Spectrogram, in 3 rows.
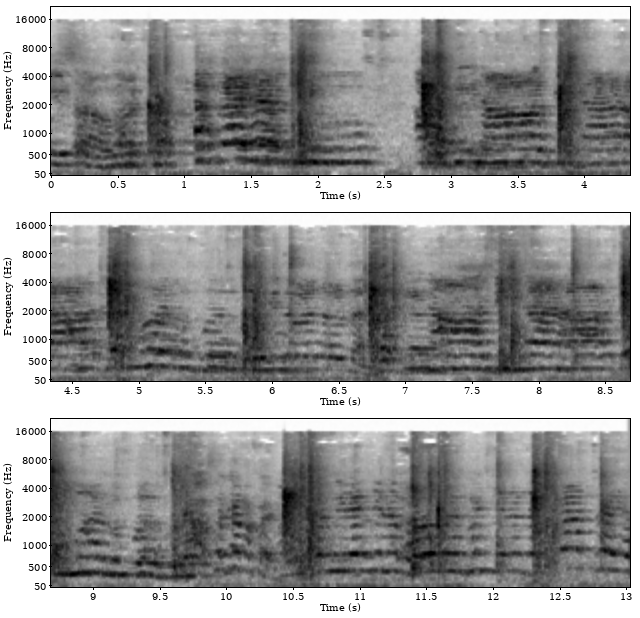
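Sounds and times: women singing together: 0.0 - 13.0
hands clapping in time: 11.4 - 13.0.

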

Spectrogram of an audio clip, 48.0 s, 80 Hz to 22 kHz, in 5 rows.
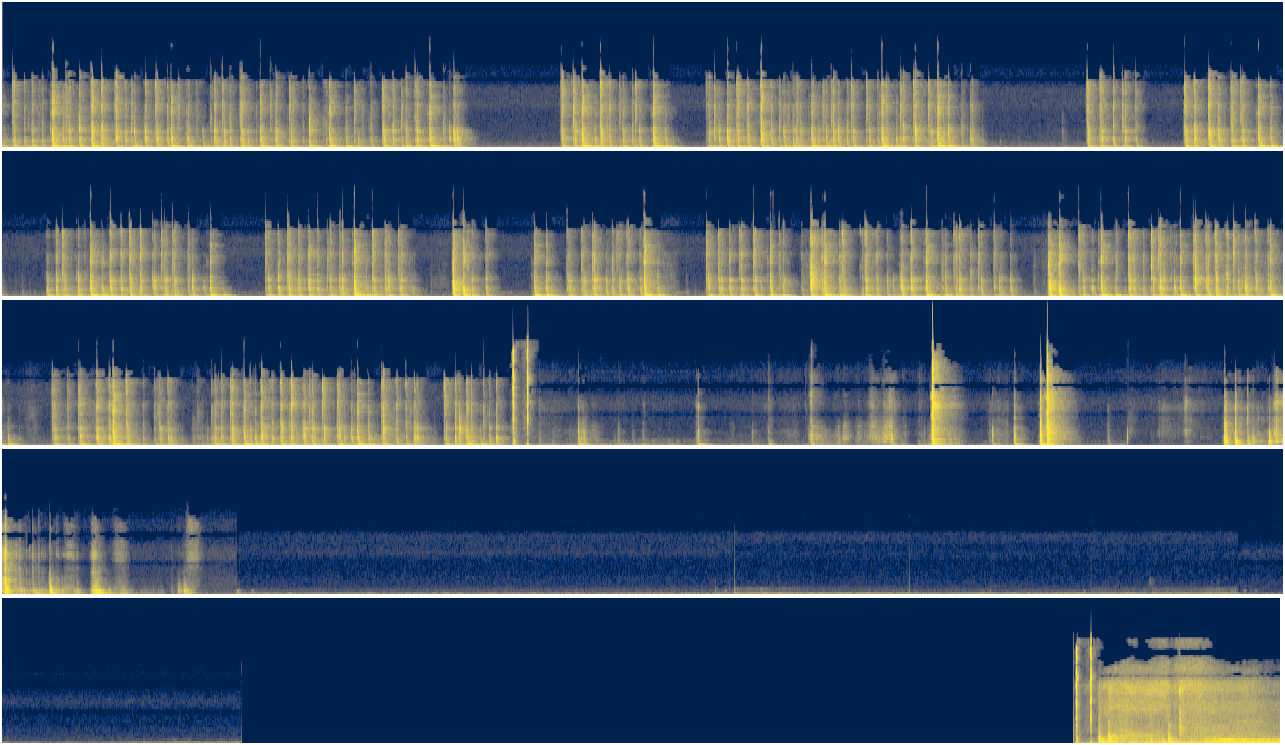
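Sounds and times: typing on computer keyboard: 0.0 - 3.6, 4.2 - 7.4, 8.1 - 23.2.

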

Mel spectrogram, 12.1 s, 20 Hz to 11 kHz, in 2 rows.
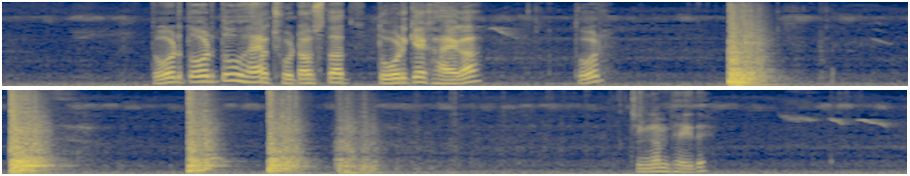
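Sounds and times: snail shell being struck: 4.8 - 5.3, 6.1 - 6.5, 7.3 - 8.4.

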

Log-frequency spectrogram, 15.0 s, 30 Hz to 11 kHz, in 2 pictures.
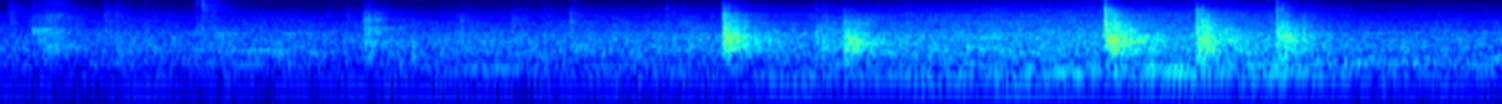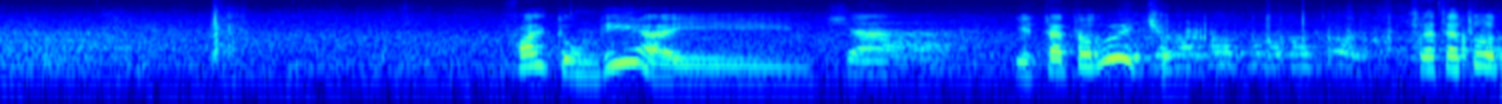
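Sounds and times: steady background noise: 0.0 - 15.0
hammer strikes: 5.5 - 6.6.

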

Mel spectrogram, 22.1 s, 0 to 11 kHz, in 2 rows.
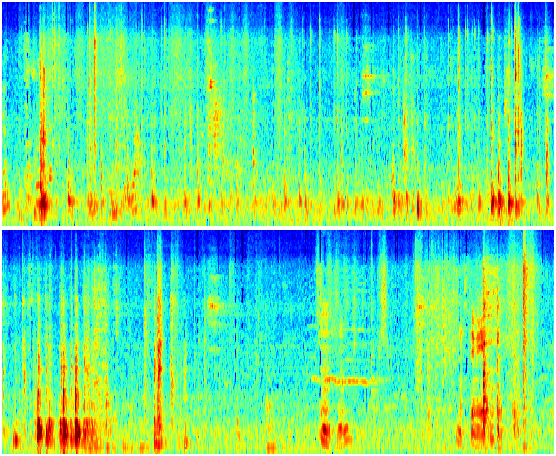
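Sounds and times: hollow plastic knocks and scrapes: 0.7 - 14.9.

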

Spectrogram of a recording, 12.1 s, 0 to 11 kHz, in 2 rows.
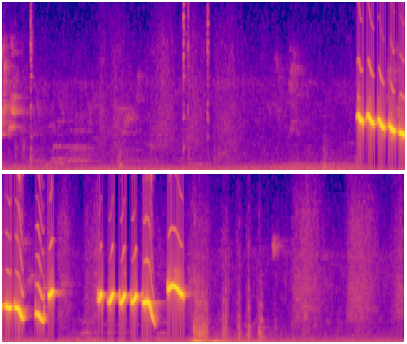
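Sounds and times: bird whistling repeated notes: 5.3 - 9.0.

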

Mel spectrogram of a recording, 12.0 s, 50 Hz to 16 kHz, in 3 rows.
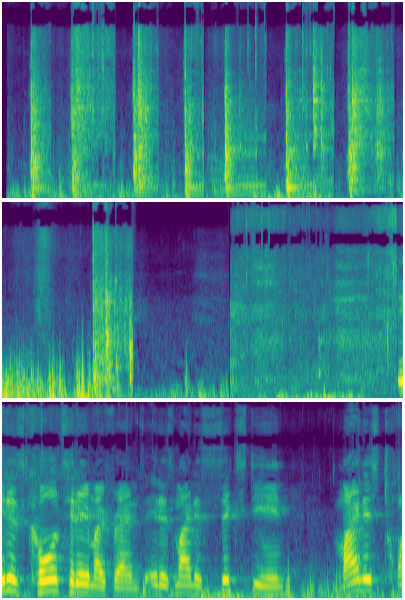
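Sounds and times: axe chopping ice: 0.3 - 3.9.

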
